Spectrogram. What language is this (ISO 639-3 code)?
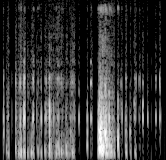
pus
